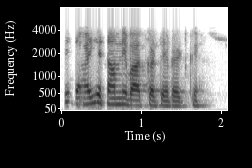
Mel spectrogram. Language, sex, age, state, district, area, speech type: Urdu, male, 18-30, Bihar, Purnia, rural, conversation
